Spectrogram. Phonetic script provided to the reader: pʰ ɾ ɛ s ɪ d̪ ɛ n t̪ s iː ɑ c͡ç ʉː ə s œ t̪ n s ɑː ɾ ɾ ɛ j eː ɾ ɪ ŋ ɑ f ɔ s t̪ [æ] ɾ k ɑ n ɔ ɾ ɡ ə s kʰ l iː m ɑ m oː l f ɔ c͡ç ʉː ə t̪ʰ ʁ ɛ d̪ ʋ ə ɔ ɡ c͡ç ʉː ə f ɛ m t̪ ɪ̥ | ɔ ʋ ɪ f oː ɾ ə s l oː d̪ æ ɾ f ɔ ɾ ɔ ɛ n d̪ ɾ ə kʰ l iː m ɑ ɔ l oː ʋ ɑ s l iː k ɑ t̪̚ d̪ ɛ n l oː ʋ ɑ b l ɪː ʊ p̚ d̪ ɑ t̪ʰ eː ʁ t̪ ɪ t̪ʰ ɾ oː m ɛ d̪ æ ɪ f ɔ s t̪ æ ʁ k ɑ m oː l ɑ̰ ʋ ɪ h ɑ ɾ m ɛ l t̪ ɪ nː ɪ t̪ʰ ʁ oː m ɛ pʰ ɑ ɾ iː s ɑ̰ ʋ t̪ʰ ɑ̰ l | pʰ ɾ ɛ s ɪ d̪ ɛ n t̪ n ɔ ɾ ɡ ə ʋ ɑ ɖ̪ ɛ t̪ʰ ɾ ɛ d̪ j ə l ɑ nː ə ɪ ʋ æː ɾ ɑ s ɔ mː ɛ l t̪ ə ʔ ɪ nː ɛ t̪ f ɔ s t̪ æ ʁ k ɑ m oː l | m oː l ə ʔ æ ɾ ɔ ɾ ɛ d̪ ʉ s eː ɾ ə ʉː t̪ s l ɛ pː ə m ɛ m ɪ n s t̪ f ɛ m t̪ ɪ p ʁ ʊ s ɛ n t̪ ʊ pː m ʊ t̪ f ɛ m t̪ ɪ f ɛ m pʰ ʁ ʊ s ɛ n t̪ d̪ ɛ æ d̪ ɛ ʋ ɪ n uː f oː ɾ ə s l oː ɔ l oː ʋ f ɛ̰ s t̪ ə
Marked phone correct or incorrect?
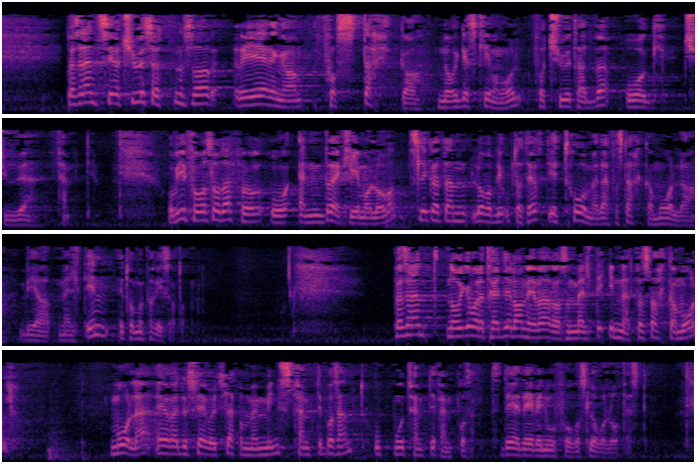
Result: correct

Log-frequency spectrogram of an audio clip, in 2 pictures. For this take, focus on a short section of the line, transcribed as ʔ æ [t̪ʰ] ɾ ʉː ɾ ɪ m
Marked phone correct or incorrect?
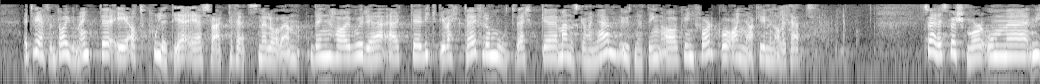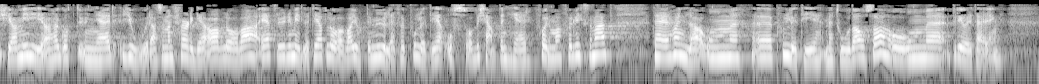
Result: correct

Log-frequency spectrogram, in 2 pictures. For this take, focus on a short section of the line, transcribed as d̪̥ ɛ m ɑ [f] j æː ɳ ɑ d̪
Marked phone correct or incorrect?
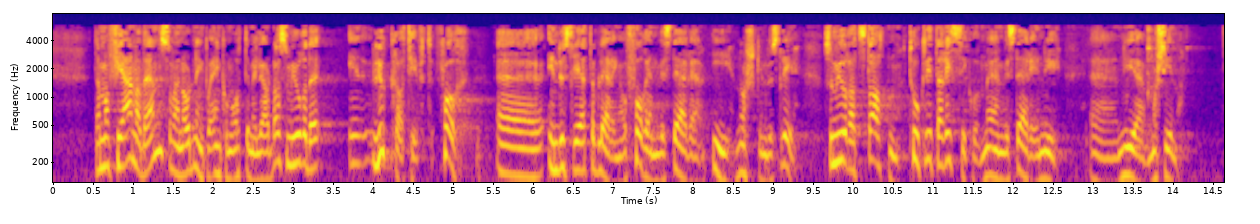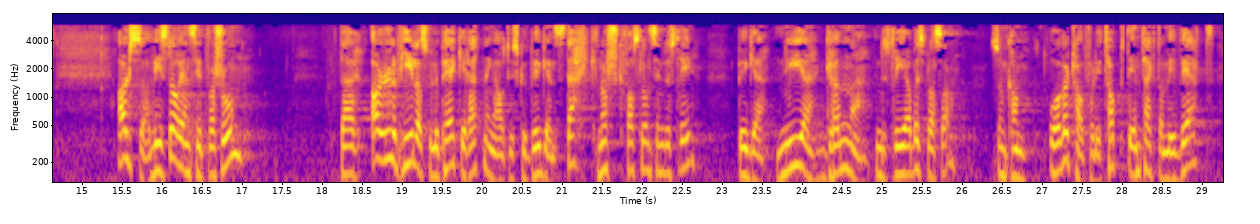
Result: correct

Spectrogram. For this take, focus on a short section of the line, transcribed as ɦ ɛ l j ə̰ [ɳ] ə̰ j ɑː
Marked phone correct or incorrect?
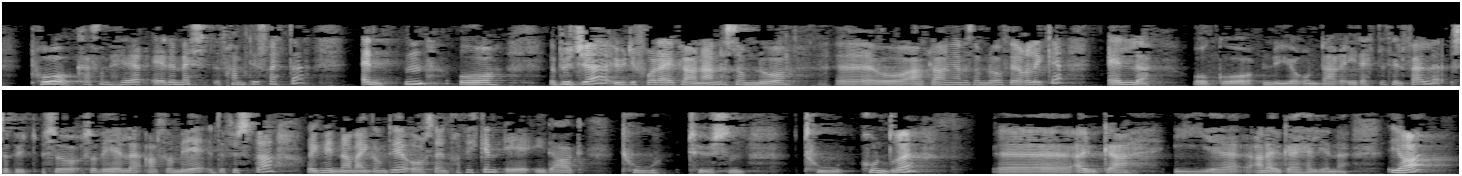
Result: incorrect: n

